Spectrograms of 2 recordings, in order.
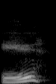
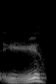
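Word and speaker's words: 余: The third character is yu, which also means I in classical Chinese. It can be pronounced yu with other meanings too.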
